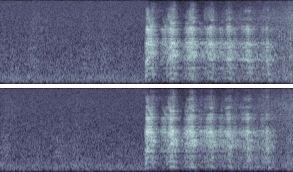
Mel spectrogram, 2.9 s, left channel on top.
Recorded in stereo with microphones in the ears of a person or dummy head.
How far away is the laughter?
About 2 m.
